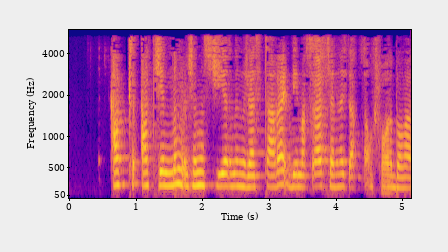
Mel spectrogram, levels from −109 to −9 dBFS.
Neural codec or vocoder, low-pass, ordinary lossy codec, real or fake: codec, 16 kHz, 0.5 kbps, X-Codec, HuBERT features, trained on general audio; 5.4 kHz; MP3, 24 kbps; fake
